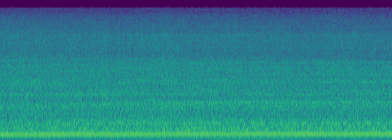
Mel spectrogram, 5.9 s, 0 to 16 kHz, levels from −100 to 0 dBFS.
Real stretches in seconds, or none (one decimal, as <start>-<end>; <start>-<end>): 0.0-5.9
